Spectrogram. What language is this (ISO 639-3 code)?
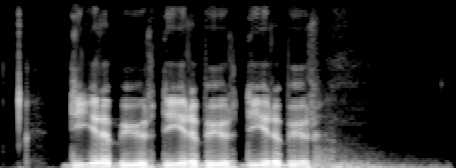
nor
